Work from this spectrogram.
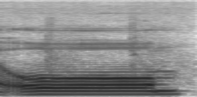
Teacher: प्लुत है, क्योंकि इस ओ को बोलने में ज़्यादा समय लगेगा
